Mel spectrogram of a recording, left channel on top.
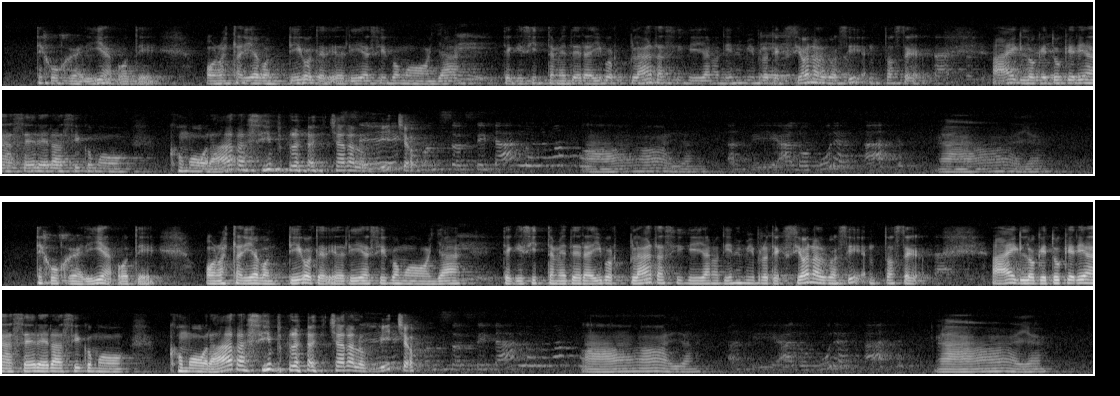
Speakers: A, on the right; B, on the left.
A: te juzgaría o te o no estaría contigo, te diría así como
B: Sí,
A: ya te quisiste meter ahí por plata, así que ya no tienes mi protección,
B: exacto,
A: algo así. Entonces,
B: exacto, quizás
A: ay,
B: terminaría
A: lo que tú
B: siendo
A: querías
B: como
A: hacer
B: algo así.
A: era así como como orar así <laughs> para echar
B: Sí,
A: a los bichos.
B: como exorcitarlo nomás, po,
A: Ah, ya.
B: así a locura, ah, <laughs>
A: Ah, ya.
